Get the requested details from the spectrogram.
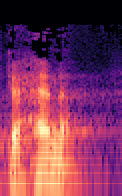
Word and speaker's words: Gehenna: The Greek word there, hell, is Gehenna, which is pronounced in English Gehenna.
